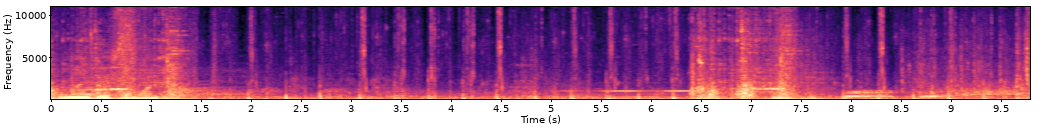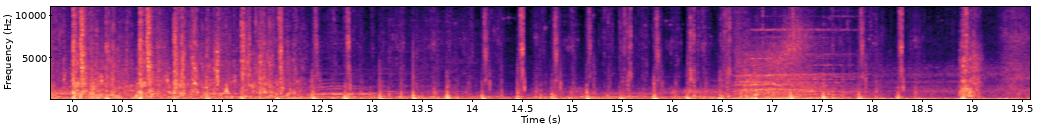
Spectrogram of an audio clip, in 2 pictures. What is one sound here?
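Footsteps thud steadily on stone.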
